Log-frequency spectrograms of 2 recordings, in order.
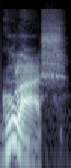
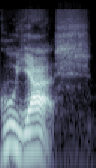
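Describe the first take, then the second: First: The word is said with English pronunciation. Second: The word is said with Hungarian pronunciation. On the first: "That's how we pronounce it" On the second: "Actually, we pronounce it goulash"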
